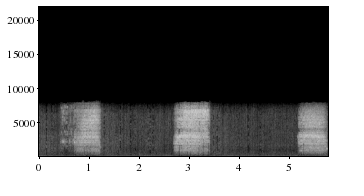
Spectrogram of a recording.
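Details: Barn owl, female with a mouse, 17 September 2019 at 06:11; three loud, breathy hissing screeches about a second long each, spaced roughly two seconds apart, over a quiet background.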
